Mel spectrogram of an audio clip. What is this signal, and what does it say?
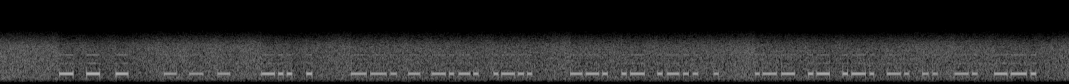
Morse code, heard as a keyed tone, hand-sent with a straight key, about 27 wpm, 500 Hz, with radio static. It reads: TTT TTT DE GTCL GALE WARNING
